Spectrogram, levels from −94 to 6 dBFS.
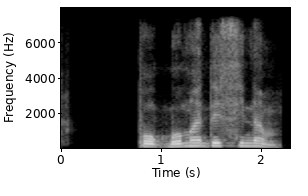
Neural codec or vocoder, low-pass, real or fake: autoencoder, 48 kHz, 128 numbers a frame, DAC-VAE, trained on Japanese speech; 7.2 kHz; fake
